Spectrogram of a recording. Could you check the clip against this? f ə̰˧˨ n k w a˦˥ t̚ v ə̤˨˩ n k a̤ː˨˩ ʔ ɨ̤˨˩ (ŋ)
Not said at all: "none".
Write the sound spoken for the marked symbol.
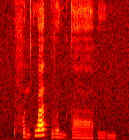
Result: ŋ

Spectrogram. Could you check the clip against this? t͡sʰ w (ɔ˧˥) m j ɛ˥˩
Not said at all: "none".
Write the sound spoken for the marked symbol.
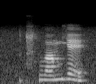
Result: ɔ˧˥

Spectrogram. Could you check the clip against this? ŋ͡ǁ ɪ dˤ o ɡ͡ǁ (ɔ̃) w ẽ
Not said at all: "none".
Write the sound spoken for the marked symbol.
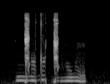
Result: ɔ̃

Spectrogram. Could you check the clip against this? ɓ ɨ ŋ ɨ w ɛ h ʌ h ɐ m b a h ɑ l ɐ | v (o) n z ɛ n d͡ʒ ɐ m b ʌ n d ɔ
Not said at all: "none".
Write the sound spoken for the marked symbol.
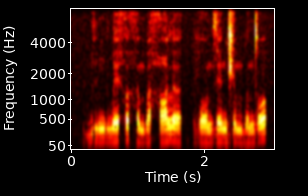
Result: ɔ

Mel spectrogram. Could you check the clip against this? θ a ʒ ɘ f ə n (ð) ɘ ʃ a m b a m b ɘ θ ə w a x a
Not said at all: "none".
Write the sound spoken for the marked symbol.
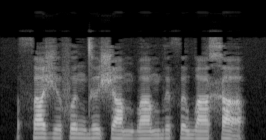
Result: d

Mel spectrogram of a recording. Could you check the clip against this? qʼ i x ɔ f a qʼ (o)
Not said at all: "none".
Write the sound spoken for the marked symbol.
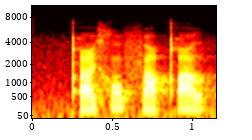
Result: ɤ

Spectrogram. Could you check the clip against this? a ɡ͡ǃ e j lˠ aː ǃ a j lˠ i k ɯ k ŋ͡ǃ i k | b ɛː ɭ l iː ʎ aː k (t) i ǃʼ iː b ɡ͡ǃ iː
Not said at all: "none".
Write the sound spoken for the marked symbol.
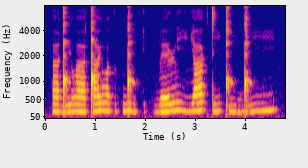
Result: t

